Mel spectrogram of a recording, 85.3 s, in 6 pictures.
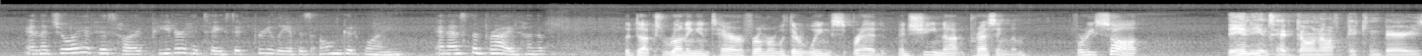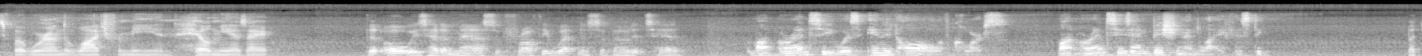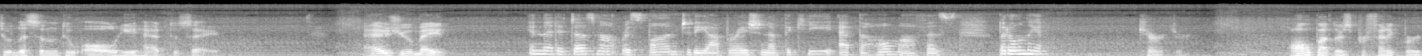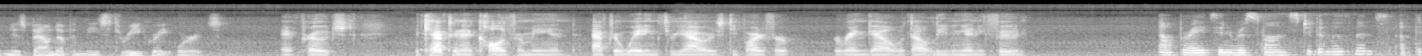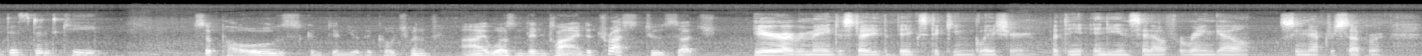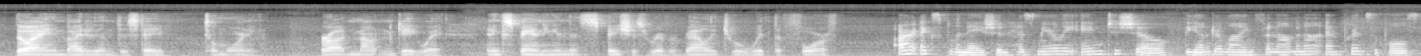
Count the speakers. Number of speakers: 8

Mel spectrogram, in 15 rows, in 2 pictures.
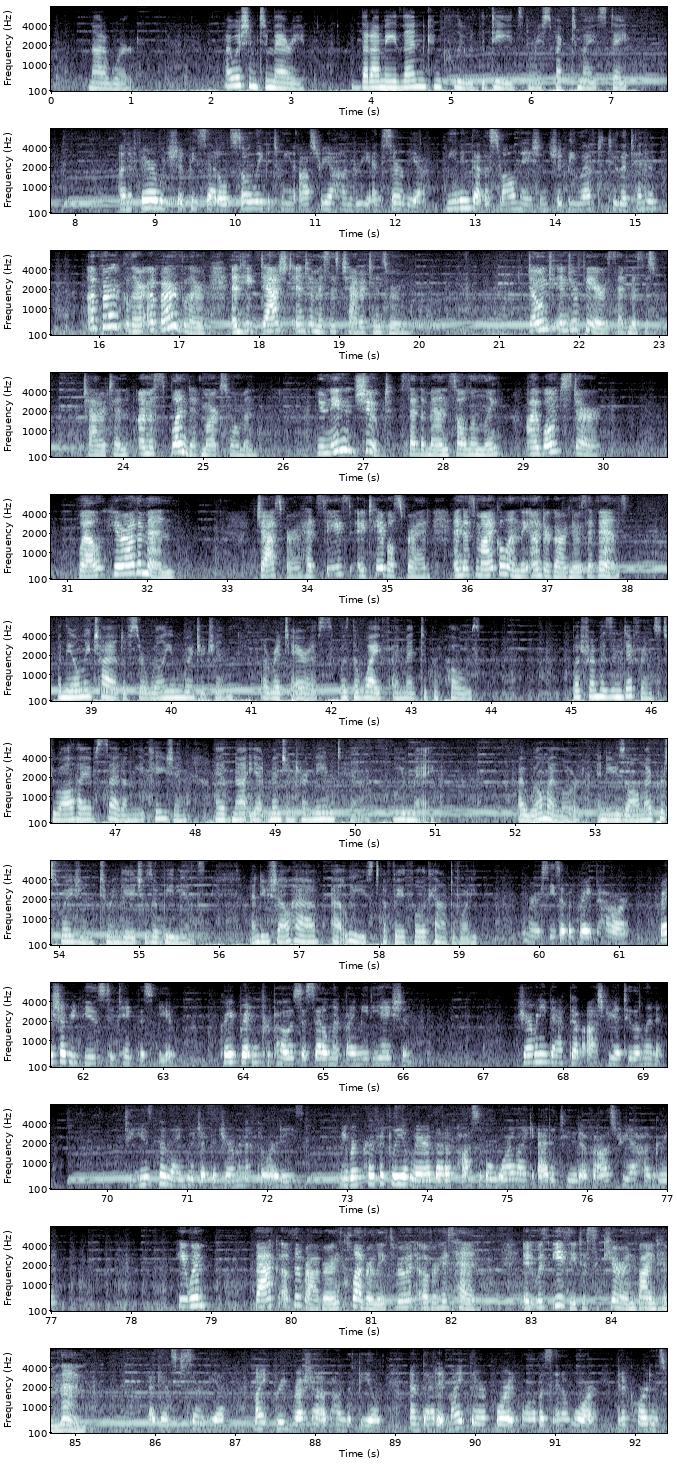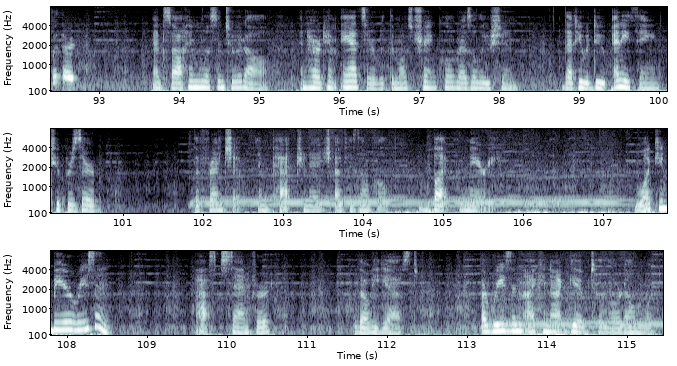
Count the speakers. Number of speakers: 3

